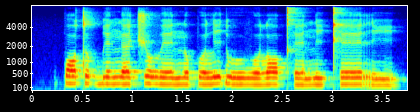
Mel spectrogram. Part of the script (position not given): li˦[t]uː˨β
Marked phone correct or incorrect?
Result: incorrect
